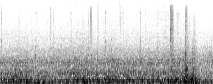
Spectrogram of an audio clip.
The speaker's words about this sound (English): it's sort of heavy truck land here, right? Yeah, just the big monsters coming on here. And they are doing the speed limit, and your gosh.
